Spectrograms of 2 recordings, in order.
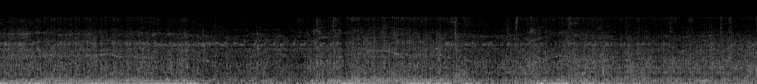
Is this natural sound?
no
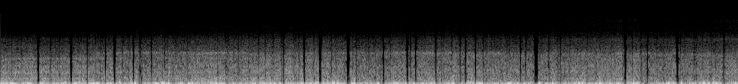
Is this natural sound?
yes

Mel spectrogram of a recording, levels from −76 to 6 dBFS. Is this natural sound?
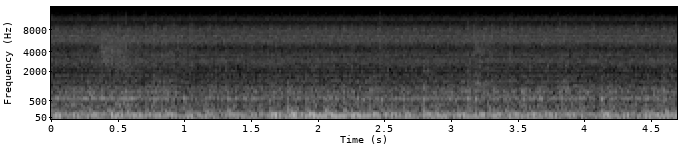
yes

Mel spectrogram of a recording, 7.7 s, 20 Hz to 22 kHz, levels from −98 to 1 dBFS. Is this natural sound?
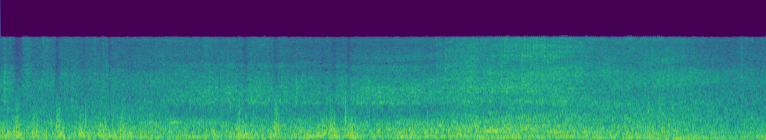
yes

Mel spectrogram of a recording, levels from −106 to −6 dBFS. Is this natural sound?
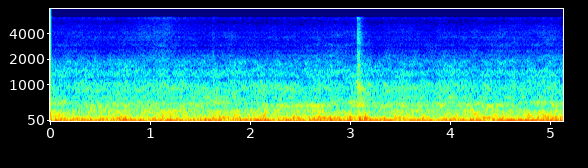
no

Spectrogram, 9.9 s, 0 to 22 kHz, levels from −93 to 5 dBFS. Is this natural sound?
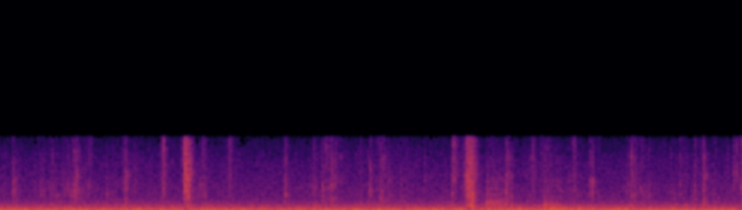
yes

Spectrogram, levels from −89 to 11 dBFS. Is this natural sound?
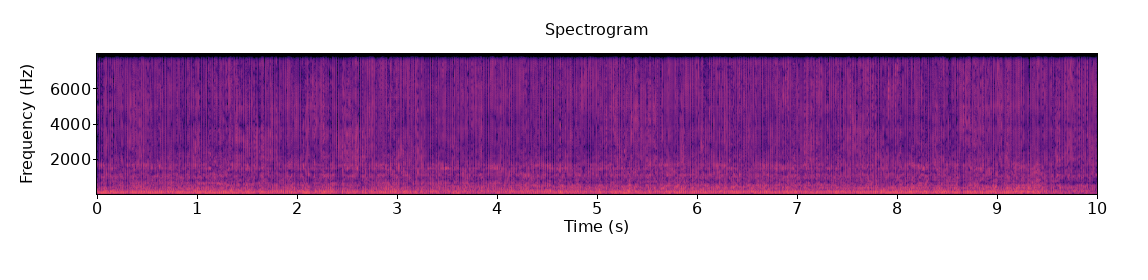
no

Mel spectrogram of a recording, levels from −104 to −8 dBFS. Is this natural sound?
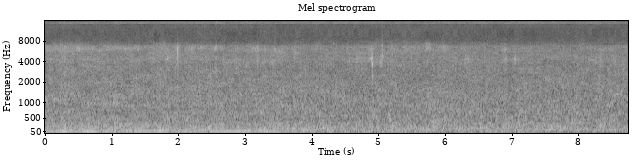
no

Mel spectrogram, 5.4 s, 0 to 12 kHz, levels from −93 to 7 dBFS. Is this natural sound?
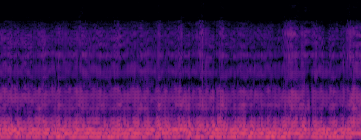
no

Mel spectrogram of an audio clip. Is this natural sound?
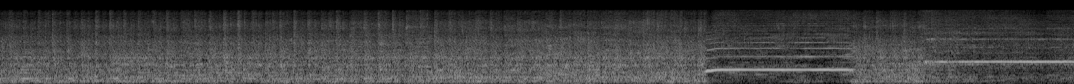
no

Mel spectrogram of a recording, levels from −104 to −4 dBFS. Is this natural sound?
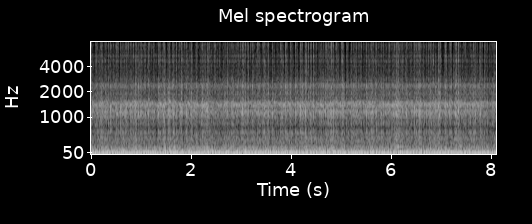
yes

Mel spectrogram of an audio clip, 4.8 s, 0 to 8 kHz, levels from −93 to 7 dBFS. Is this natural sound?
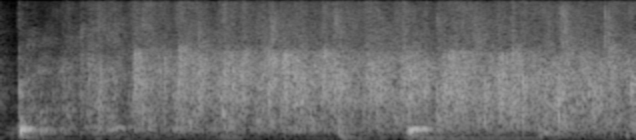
no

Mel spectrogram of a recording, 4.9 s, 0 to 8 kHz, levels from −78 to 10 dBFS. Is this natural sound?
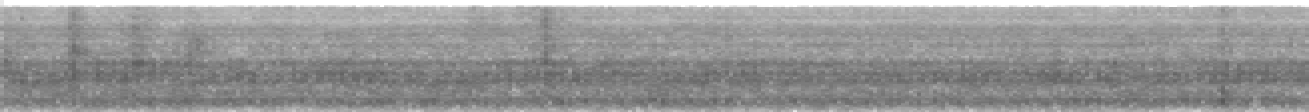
no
